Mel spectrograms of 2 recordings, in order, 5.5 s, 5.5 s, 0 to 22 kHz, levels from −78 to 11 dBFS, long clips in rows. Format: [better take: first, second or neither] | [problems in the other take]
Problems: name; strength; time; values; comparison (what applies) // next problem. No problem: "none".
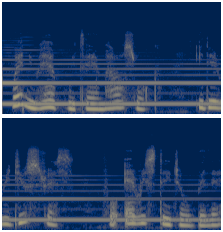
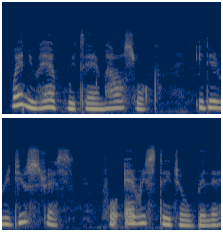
second | background sound (Wind instrument, woodwind instrument); 4 dB below the speech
